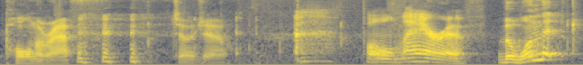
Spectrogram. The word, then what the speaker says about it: Polnareff: These are the same guys who say Polnareff instead of Polnareff.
